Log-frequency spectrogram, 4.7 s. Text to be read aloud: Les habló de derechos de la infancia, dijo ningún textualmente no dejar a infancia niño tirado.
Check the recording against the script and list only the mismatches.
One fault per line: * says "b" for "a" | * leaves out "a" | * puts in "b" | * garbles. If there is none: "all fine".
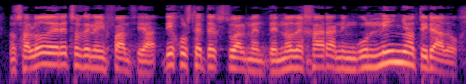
* says "Nos" for "Les"
* says "usted" for "ningún"
* says "ningún" for "infancia"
